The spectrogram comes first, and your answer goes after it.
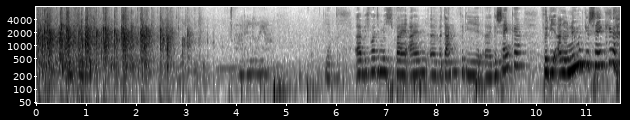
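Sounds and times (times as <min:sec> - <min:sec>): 
audience applause: 0:00.0 - 0:03.5
speech: 0:06.4 - 0:11.6.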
